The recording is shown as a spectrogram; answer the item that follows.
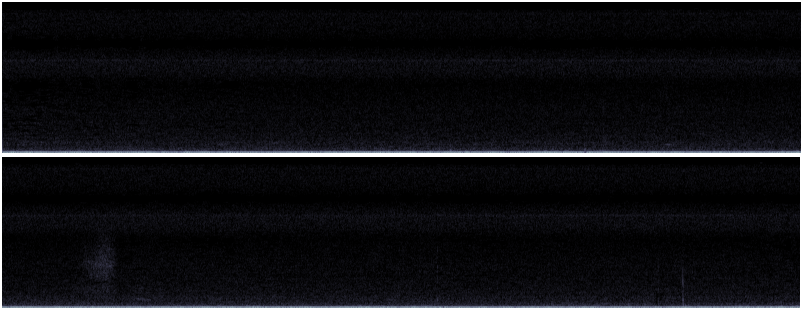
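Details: Quiet room with a constant low electrical hum and faint hiss, broken only by one brief soft rustle; no animal sound.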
